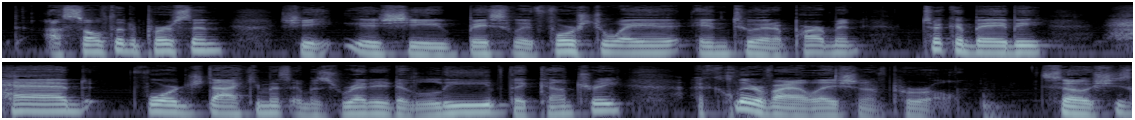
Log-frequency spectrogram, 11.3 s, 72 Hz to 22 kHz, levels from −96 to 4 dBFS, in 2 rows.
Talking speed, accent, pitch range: 170 wpm, American, 115-135 Hz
